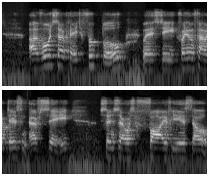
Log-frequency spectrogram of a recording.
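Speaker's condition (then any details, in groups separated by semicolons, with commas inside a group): Down syndrome; age 19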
